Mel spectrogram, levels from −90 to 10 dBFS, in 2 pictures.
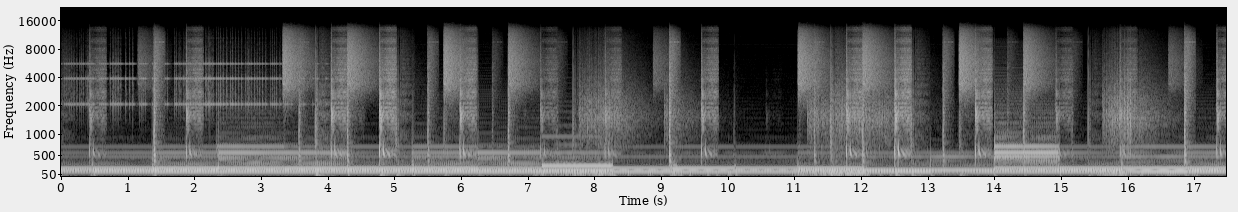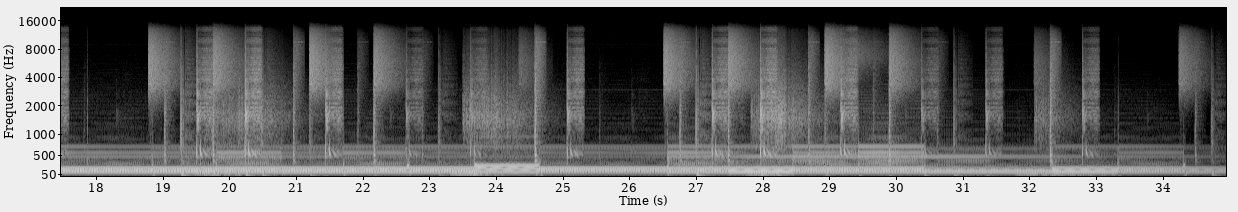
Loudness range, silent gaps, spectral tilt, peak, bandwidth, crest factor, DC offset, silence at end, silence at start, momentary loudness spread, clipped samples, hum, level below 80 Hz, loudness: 4 LU; none; -5 dB/octave; -2 dBFS; 14 kHz; 14 dB; under 0.1%; 0 s; 0 s; 7 LU; under 0.1%; none; -38 dBFS; -17 LUFS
